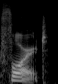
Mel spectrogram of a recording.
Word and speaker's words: forte: And because this word came from French, where it's spelled without the E on the end, the traditional English pronunciation was 1 syllable, like fort.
